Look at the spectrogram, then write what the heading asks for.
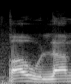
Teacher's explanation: لن کی جگہ لم کی آواز نکلے گی تنوین کی جگہ میم کی آواز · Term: اقلاب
